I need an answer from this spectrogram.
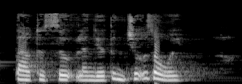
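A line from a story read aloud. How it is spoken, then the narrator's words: Startled, timid mumbled protest. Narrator (Vietnamese): khiến Đơn giật mình run lên, cô lí nhí phản kháng Thanh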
